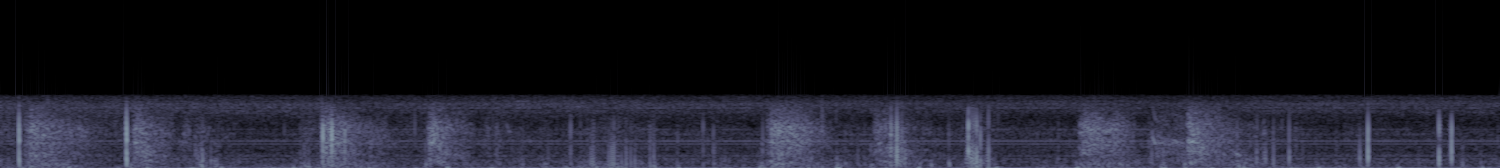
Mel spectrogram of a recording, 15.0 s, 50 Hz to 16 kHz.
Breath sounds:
1.18-2.61 s: exhalation
3.14-3.94 s: inhalation
4.20-4.85 s: exhalation
7.62-8.40 s: inhalation
8.70-9.37 s: exhalation
8.70-9.37 s: crackles
10.81-11.48 s: inhalation
11.94-13.25 s: exhalation
11.94-13.25 s: crackles

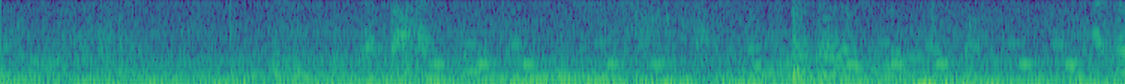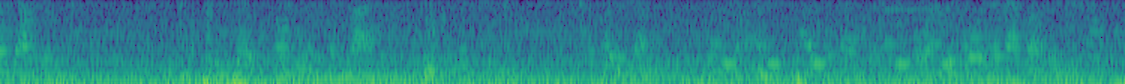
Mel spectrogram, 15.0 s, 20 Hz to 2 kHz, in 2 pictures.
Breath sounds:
2.99-4.49 s: inhalation
8.72-10.62 s: inhalation

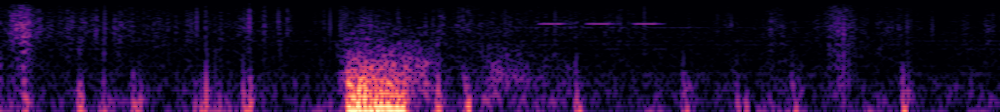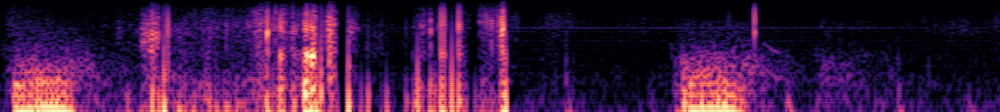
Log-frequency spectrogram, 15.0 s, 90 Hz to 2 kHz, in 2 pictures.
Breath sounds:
2.49-3.36 s: inhalation
2.49-3.36 s: rhonchi
3.49-4.37 s: exhalation
7.53-8.24 s: rhonchi
7.53-8.41 s: inhalation
12.54-13.24 s: rhonchi
12.54-13.47 s: inhalation
13.55-14.48 s: exhalation

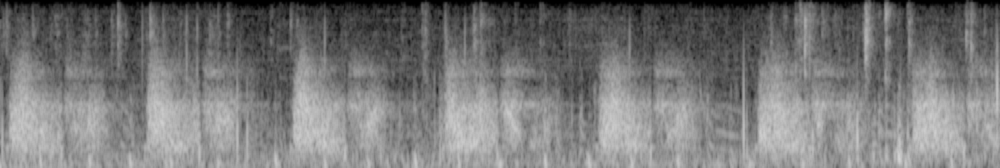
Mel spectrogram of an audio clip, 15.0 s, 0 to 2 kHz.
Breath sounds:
0.04-0.96 s: inhalation
0.92-1.80 s: exhalation
2.15-2.95 s: inhalation
2.97-3.75 s: exhalation
4.35-5.23 s: inhalation
5.19-6.05 s: exhalation
6.58-7.51 s: inhalation
7.56-8.46 s: exhalation
8.92-9.82 s: inhalation
9.83-10.73 s: exhalation
10.64-11.14 s: wheeze
11.36-12.40 s: inhalation
12.41-13.64 s: crackles
13.69-14.47 s: inhalation

